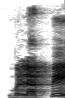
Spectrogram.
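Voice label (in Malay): "berlapik", Malay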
